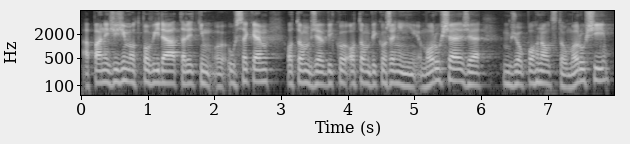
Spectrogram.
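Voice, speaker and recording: A man's voice: mid-range voice, steady tone, fairly bright tone. A man preaching a sermon in an earnest, searching way, with many restarts and fillers, and reading Bible verses aloud.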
